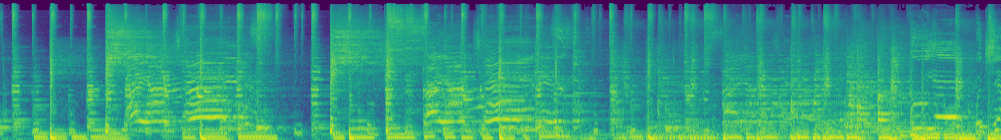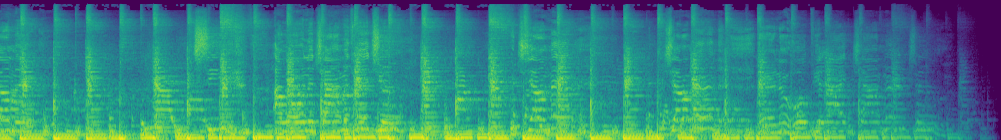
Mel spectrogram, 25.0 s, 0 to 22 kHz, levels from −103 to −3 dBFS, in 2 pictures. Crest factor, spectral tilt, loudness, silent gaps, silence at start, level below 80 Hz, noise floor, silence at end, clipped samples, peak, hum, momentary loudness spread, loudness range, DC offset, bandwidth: 14 dB; -5 dB/octave; -14 LUFS; none; 0 s; -18 dBFS; -54 dBFS; 0.85 s; under 0.1%; 0 dBFS; none; 8 LU; 5 LU; under 0.1%; over 20 kHz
